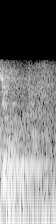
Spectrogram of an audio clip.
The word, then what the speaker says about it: Joule: And Joule was not, Preston Joule was born in England, and it was Joule. Okay? In some cases I will emphasize some pronunciation that is not usually said right from by the Italian student.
